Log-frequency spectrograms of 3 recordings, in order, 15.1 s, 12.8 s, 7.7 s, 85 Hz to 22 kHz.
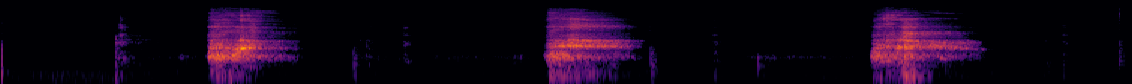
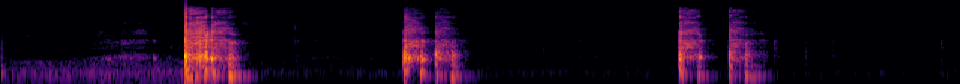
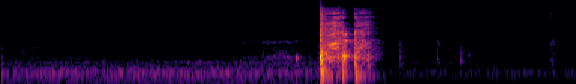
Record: {"exhalation_length": "15.1 s", "exhalation_amplitude": 21656, "exhalation_signal_mean_std_ratio": 0.33, "three_cough_length": "12.8 s", "three_cough_amplitude": 32768, "three_cough_signal_mean_std_ratio": 0.22, "cough_length": "7.7 s", "cough_amplitude": 32768, "cough_signal_mean_std_ratio": 0.18, "survey_phase": "beta (2021-08-13 to 2022-03-07)", "age": "45-64", "gender": "Male", "wearing_mask": "No", "symptom_cough_any": true, "symptom_runny_or_blocked_nose": true, "symptom_headache": true, "smoker_status": "Never smoked", "respiratory_condition_asthma": false, "respiratory_condition_other": false, "recruitment_source": "Test and Trace", "submission_delay": "2 days", "covid_test_result": "Positive", "covid_test_method": "RT-qPCR", "covid_ct_value": 21.9, "covid_ct_gene": "ORF1ab gene"}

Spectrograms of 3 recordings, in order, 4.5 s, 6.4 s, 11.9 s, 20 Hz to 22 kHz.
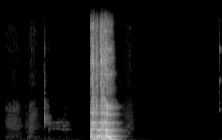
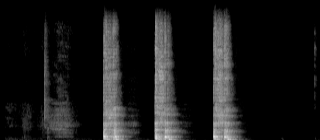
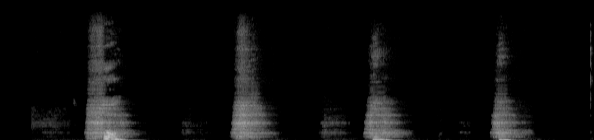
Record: {"cough_length": "4.5 s", "cough_amplitude": 30862, "cough_signal_mean_std_ratio": 0.27, "three_cough_length": "6.4 s", "three_cough_amplitude": 31523, "three_cough_signal_mean_std_ratio": 0.31, "exhalation_length": "11.9 s", "exhalation_amplitude": 12366, "exhalation_signal_mean_std_ratio": 0.32, "survey_phase": "beta (2021-08-13 to 2022-03-07)", "age": "45-64", "gender": "Female", "wearing_mask": "No", "symptom_none": true, "smoker_status": "Never smoked", "respiratory_condition_asthma": false, "respiratory_condition_other": false, "recruitment_source": "REACT", "submission_delay": "0 days", "covid_test_result": "Negative", "covid_test_method": "RT-qPCR"}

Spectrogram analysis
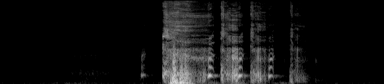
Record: {"cough_length": "3.8 s", "cough_amplitude": 28735, "cough_signal_mean_std_ratio": 0.31, "survey_phase": "beta (2021-08-13 to 2022-03-07)", "age": "18-44", "gender": "Female", "wearing_mask": "No", "symptom_sore_throat": true, "symptom_fever_high_temperature": true, "smoker_status": "Never smoked", "respiratory_condition_asthma": false, "respiratory_condition_other": false, "recruitment_source": "Test and Trace", "submission_delay": "2 days", "covid_test_result": "Positive", "covid_test_method": "RT-qPCR", "covid_ct_value": 27.5, "covid_ct_gene": "ORF1ab gene", "covid_ct_mean": 28.2, "covid_viral_load": "540 copies/ml", "covid_viral_load_category": "Minimal viral load (< 10K copies/ml)"}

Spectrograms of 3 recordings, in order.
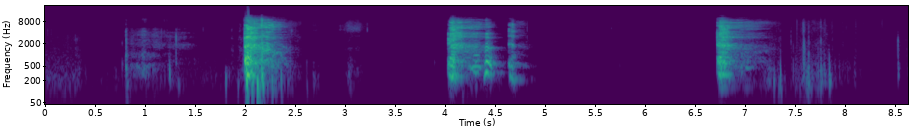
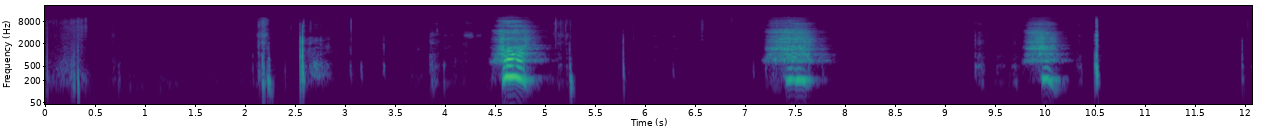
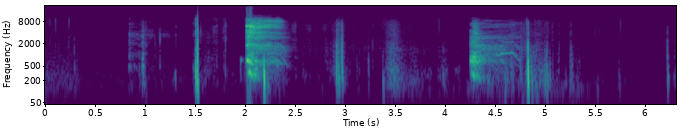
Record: {"three_cough_length": "8.6 s", "three_cough_amplitude": 29204, "three_cough_signal_mean_std_ratio": 0.23, "exhalation_length": "12.1 s", "exhalation_amplitude": 16323, "exhalation_signal_mean_std_ratio": 0.2, "cough_length": "6.3 s", "cough_amplitude": 29204, "cough_signal_mean_std_ratio": 0.21, "survey_phase": "beta (2021-08-13 to 2022-03-07)", "age": "65+", "gender": "Female", "wearing_mask": "No", "symptom_none": true, "smoker_status": "Never smoked", "respiratory_condition_asthma": false, "respiratory_condition_other": false, "recruitment_source": "REACT", "submission_delay": "4 days", "covid_test_result": "Negative", "covid_test_method": "RT-qPCR", "influenza_a_test_result": "Negative", "influenza_b_test_result": "Negative"}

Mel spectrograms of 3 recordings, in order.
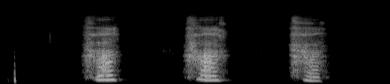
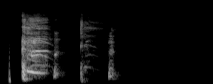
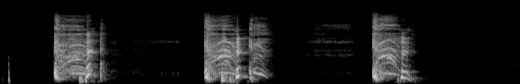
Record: {"exhalation_length": "3.9 s", "exhalation_amplitude": 21754, "exhalation_signal_mean_std_ratio": 0.38, "cough_length": "2.1 s", "cough_amplitude": 13582, "cough_signal_mean_std_ratio": 0.32, "three_cough_length": "5.2 s", "three_cough_amplitude": 32711, "three_cough_signal_mean_std_ratio": 0.38, "survey_phase": "beta (2021-08-13 to 2022-03-07)", "age": "65+", "gender": "Female", "wearing_mask": "No", "symptom_runny_or_blocked_nose": true, "smoker_status": "Ex-smoker", "respiratory_condition_asthma": false, "respiratory_condition_other": false, "recruitment_source": "REACT", "submission_delay": "1 day", "covid_test_result": "Negative", "covid_test_method": "RT-qPCR", "influenza_a_test_result": "Negative", "influenza_b_test_result": "Negative"}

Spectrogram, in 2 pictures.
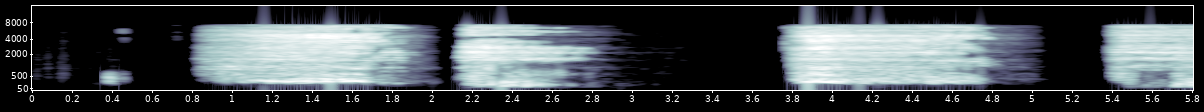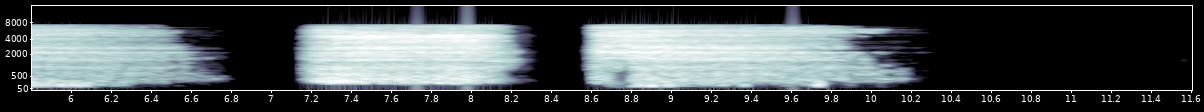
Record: {"exhalation_length": "11.6 s", "exhalation_amplitude": 25353, "exhalation_signal_mean_std_ratio": 0.62, "survey_phase": "beta (2021-08-13 to 2022-03-07)", "age": "18-44", "gender": "Female", "wearing_mask": "No", "symptom_none": true, "smoker_status": "Never smoked", "respiratory_condition_asthma": false, "respiratory_condition_other": false, "recruitment_source": "REACT", "submission_delay": "2 days", "covid_test_result": "Negative", "covid_test_method": "RT-qPCR", "influenza_a_test_result": "Unknown/Void", "influenza_b_test_result": "Unknown/Void"}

